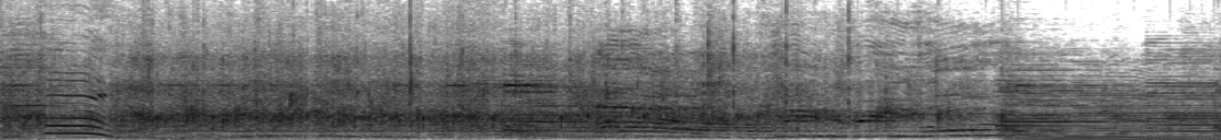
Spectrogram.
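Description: Audience applauding and cheering in a large hall at the end of a bluegrass number, with a loud falling "whoo" near the start. About five seconds in, the band starts the next tune on upright bass and plucked strings.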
